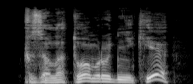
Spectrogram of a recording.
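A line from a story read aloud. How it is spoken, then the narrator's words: Two voices shouting together. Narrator (Russian): в один голос закричали Кеннеди и Джо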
